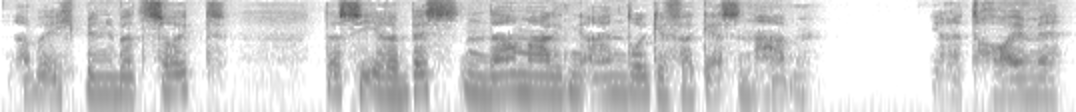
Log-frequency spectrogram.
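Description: A reader doing a grave, earnest Englishman, hushed near-whisper, breathy, slow and measured. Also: mid-range voice. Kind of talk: audiobook reading.

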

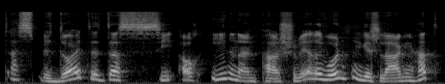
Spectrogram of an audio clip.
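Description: A reader voicing a proud, agitated young gambler who speaks in raised, heated, rapid outbursts in an audiobook. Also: medium pitch, animated. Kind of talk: audiobook reading.

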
